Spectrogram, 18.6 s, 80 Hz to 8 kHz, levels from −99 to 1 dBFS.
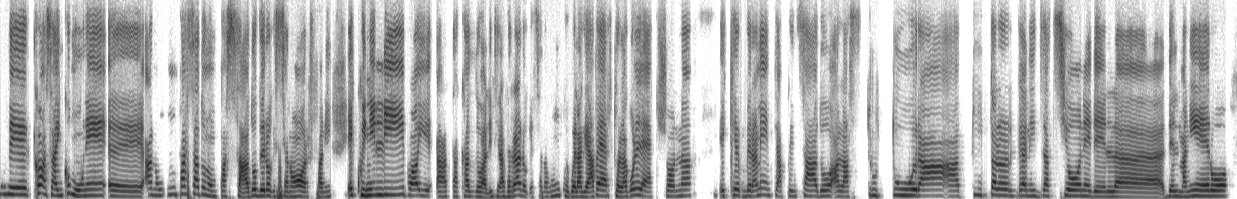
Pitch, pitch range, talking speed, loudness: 220 Hz, 200-240 Hz, 145 wpm, -19 LUFS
